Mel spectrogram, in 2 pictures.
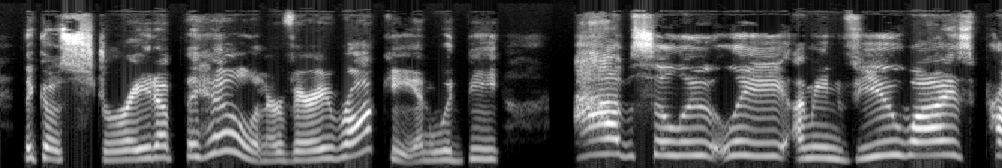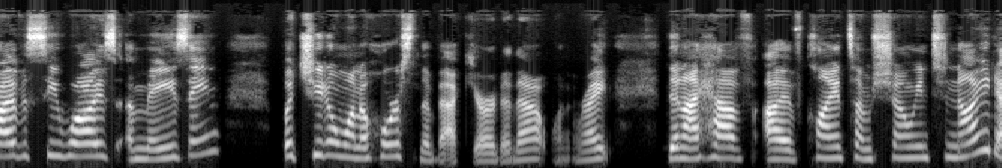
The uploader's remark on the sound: Explore the stunning Sendera Vista subdivision as we chat on location.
